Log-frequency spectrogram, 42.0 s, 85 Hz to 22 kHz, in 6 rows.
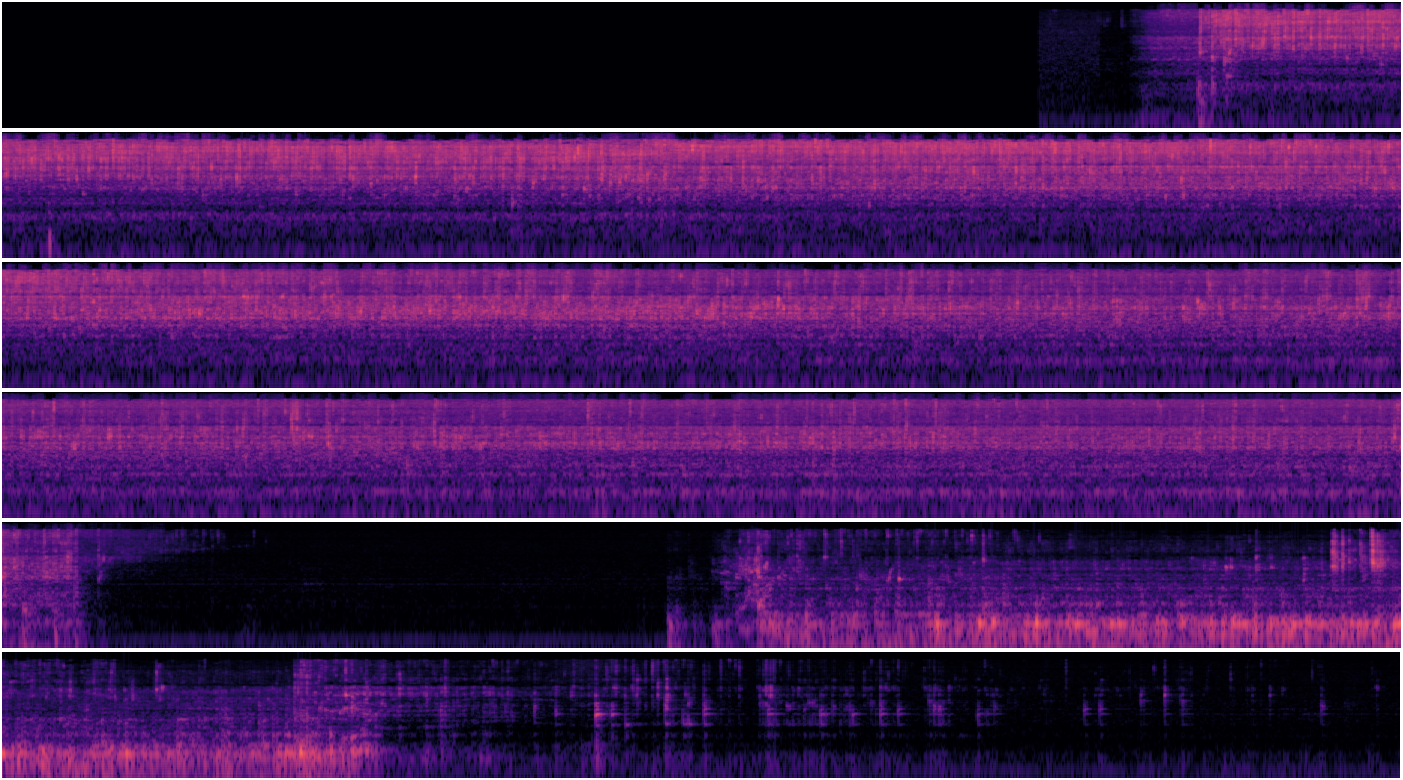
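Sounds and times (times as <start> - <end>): sink draining with gurgling: 5.7 - 28.6, 31.4 - 41.6
tap running into sink: 7.0 - 7.5, 27.8 - 28.5.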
